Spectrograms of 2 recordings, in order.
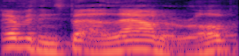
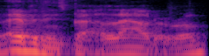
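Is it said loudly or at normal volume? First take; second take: loudly; normal volume. First: It is said loudly. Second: It is said at normal volume.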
